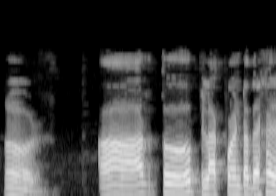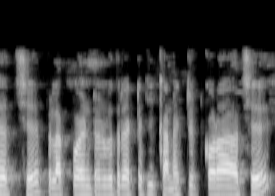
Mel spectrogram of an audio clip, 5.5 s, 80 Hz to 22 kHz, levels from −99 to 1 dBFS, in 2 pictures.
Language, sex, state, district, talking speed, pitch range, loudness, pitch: Bengali, male, West Bengal, North 24 Parganas, 185 wpm, 150-165 Hz, -15 LUFS, 155 Hz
